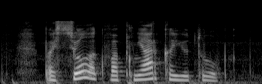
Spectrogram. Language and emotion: Russian, neutral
